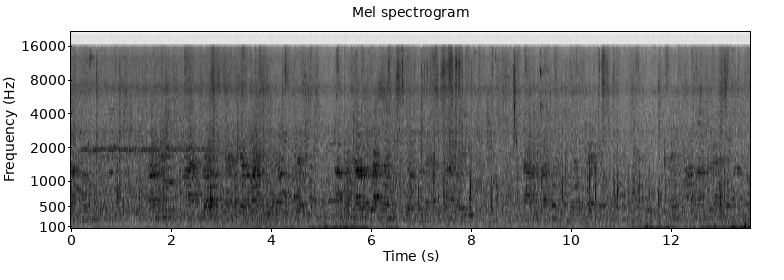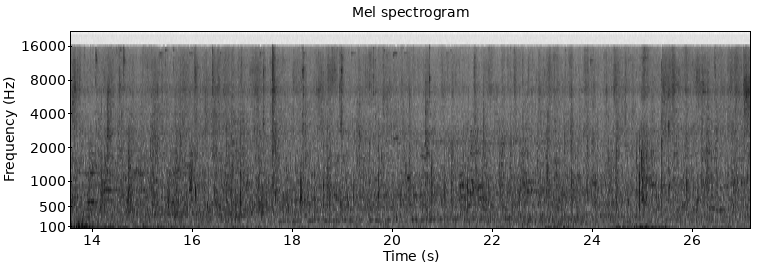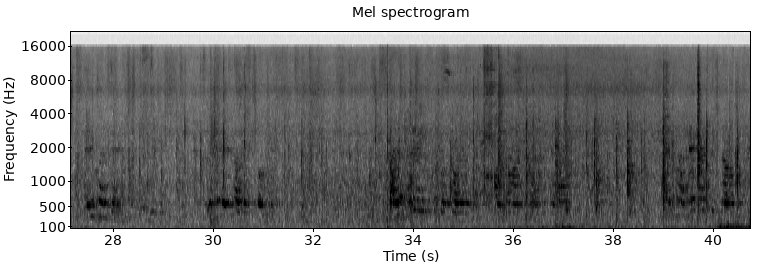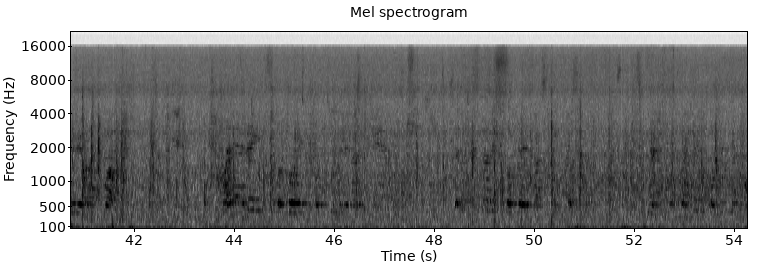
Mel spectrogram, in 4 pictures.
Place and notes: Travelling on London Underground train from Pimlico to Vauxhall Station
